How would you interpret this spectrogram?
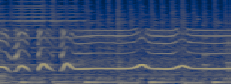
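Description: A loud, high-pitched Mexican grito in the famous machine-gun (ametralladora) style, given on a Spanish-language radio show: a quick rapid-fire burst of yelping, warbling cries, then one long sustained wail with slight wavers, over a steady low pulsing background.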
